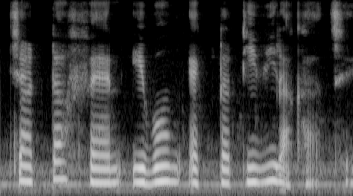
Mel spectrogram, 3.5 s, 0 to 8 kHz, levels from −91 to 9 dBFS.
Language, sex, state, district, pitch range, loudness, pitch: Bengali, female, Assam, Kamrup Metropolitan, 195-225 Hz, -16 LUFS, 210 Hz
